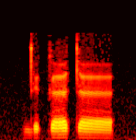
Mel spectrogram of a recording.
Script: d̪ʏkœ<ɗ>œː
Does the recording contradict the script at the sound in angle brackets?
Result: yes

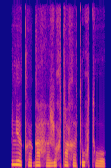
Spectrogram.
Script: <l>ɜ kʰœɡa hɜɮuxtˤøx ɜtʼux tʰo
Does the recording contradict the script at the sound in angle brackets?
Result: yes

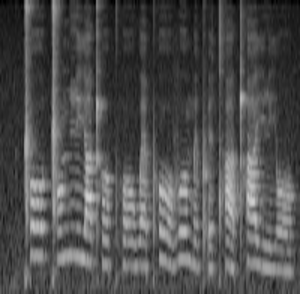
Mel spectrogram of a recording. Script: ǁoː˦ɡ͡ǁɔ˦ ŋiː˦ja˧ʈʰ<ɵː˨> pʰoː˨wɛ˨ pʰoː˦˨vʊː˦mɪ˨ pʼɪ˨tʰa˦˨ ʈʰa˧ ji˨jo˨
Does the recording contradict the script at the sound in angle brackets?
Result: yes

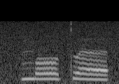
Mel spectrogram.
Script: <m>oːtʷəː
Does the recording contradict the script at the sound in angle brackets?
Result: no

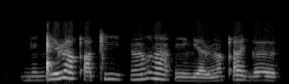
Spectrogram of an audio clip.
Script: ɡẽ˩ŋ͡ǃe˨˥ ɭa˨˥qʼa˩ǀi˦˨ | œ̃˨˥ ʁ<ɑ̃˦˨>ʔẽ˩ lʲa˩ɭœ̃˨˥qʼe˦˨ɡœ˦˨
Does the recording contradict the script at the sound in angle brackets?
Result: yes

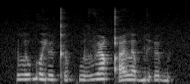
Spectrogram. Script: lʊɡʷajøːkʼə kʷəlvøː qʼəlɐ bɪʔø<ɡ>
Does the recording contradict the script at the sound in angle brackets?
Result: yes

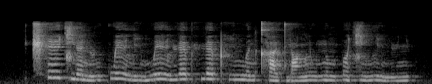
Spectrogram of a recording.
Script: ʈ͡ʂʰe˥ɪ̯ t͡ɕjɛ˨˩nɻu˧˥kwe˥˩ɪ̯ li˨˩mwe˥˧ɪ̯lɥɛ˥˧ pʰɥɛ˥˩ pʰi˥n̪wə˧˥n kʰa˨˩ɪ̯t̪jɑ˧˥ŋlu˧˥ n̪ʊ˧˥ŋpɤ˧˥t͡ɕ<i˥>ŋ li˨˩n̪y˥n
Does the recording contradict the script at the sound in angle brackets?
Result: yes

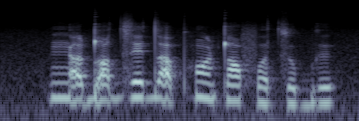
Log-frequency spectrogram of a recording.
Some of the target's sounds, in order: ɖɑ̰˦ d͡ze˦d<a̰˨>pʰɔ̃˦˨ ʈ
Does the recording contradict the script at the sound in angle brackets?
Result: yes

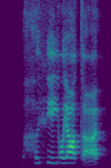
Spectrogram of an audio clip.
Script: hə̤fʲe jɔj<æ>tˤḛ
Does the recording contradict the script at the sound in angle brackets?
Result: yes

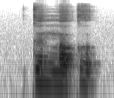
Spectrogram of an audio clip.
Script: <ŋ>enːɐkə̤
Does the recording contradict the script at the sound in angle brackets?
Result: yes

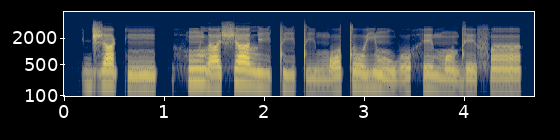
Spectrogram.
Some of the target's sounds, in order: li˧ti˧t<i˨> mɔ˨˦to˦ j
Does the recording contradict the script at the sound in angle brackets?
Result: no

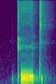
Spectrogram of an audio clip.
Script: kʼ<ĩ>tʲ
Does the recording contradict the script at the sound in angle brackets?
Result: no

